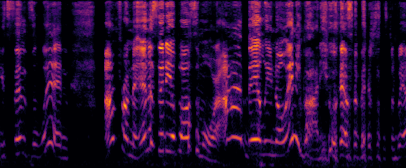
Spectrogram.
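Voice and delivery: incredulous protest. Retold or imitated. Mother from inner-city Baltimore disputing her son, incredulous protest. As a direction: argue in amused disbelief.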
